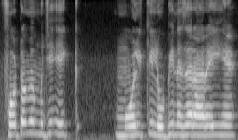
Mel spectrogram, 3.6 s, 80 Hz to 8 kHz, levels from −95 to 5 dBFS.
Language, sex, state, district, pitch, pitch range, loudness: Hindi, male, Rajasthan, Jaipur, 205 Hz, 200-220 Hz, -14 LUFS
